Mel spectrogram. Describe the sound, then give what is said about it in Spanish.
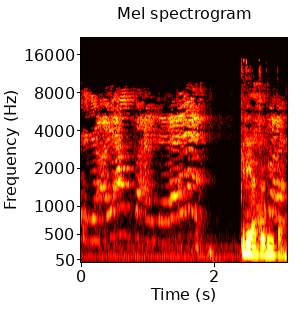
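A young girl cries in high, wavering wails for about two seconds, then an adult voice starts speaking over the end of the sobbing. “No llores, mi amor, no llores. No se puede. No llores.”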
